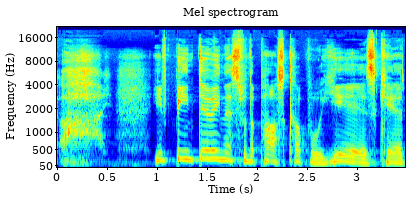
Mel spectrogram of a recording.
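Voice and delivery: put-on disappointed teacher tone. Acting out a teacher handed copied homework: imitating a disappointed teacher. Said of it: "like a disappointed teacher".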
